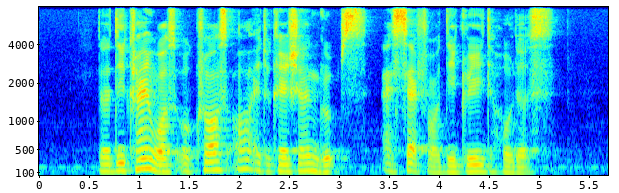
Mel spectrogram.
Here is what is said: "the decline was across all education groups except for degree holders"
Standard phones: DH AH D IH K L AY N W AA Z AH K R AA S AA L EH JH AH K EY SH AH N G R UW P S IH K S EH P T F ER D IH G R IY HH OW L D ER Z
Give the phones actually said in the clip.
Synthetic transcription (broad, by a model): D AH D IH K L AY N W AA S AH K R AA S AA L EH JH AH K EY SH AH N G R UW P S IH S EH T F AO D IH G R IY HH OW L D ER S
